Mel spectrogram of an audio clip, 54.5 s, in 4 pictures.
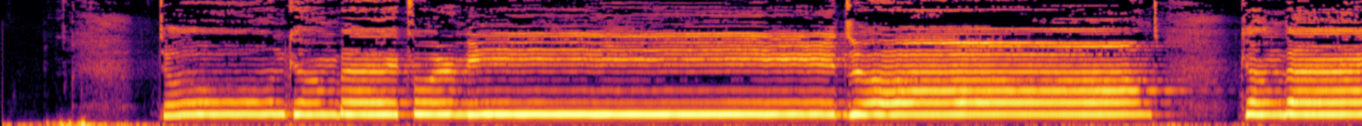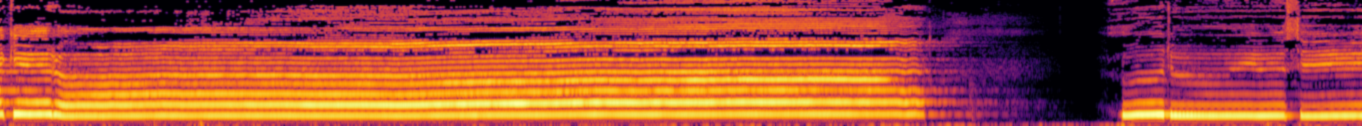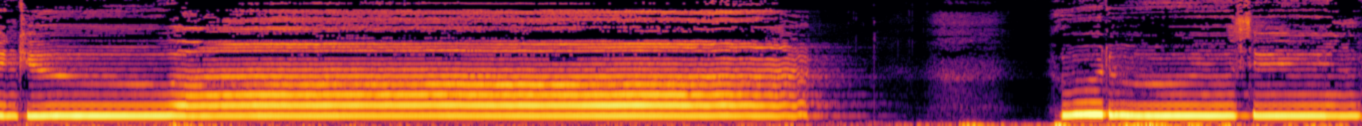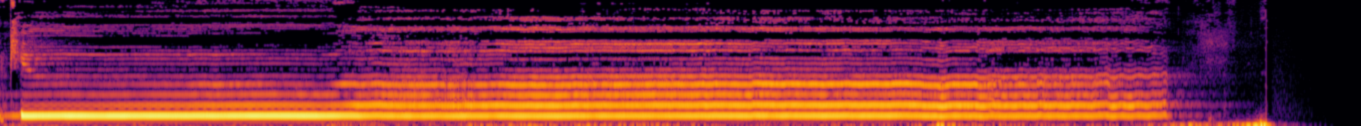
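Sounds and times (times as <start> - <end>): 
barbershop tags lead voice: 1.6 - 11.8, 12.4 - 23.1, 24.8 - 35.5, 37.8 - 52.7.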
